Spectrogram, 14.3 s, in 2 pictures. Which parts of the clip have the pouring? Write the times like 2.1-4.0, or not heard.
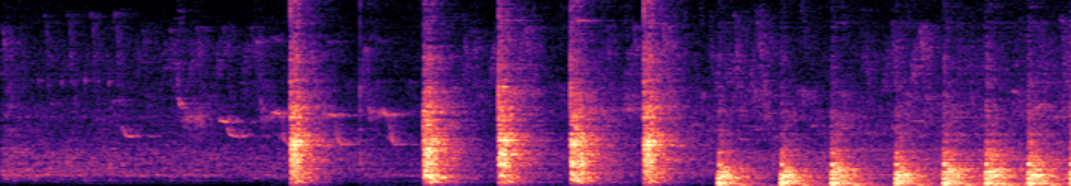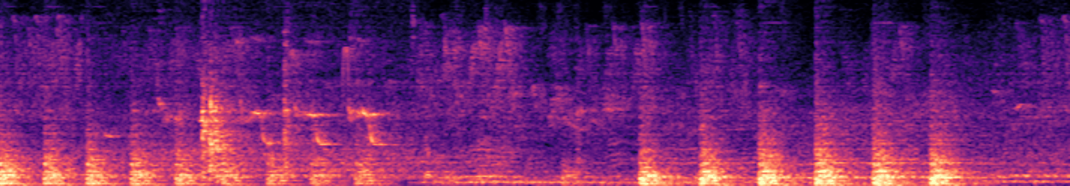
not heard.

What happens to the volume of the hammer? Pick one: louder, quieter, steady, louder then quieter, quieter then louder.
quieter then louder.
